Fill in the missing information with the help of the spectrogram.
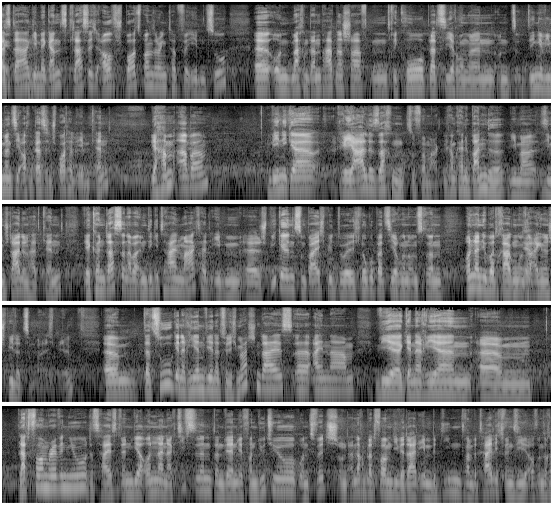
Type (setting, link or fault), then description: setting, busy venue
